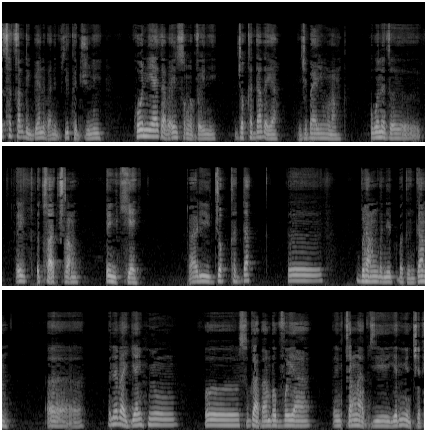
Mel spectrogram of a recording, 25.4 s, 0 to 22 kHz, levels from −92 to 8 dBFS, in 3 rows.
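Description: Throughout, the speech has likely passed through HE-AAC compression at a rate fitting about 12 kbps. Heavy artefacts give gritty, lispy sibilants, and nothing lies above 11.5 kHz.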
